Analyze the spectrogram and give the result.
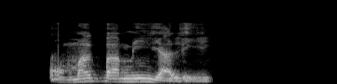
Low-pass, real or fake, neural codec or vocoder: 7.2 kHz; fake; codec, 16 kHz in and 24 kHz out, 2.2 kbps, FireRedTTS-2 codec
